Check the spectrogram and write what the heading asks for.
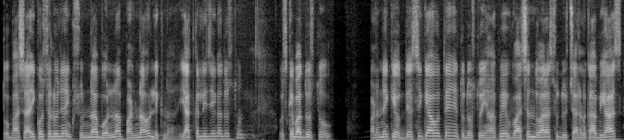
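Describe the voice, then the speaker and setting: A man's voice: medium pitch, steady tone, fast, a little mellow, dry recording. Guy going through exam answers for students, keeps saying friends and ok, dry close mic. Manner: repeats "dosto" and "theek hai", reads answers as dictated lists. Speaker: exam tutor. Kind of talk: exam paper walkthrough lesson.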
